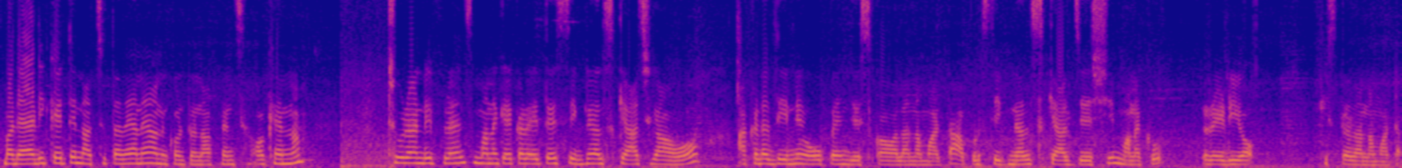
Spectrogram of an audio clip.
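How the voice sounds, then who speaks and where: A woman with a Telangana Telugu accent and a mid-pitched voice demonstrates a product in a casual way. She often checks in with her viewers, and there is light noise behind her. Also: steady tone, brisk, poor audio. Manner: repeats checking tag questions to viewers. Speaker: host of unboxing video.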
